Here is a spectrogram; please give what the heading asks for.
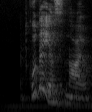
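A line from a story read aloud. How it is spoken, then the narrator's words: Irritated reply. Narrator (Russian): раздраженно отозвался хозяин покоев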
